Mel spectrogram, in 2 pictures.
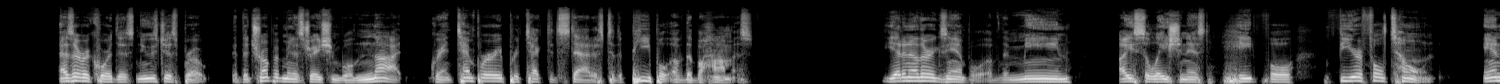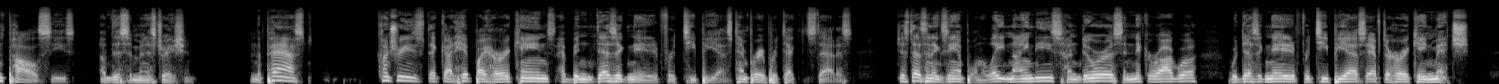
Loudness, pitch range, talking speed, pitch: -15 LUFS, 120-145 Hz, 145 wpm, 130 Hz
